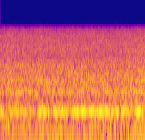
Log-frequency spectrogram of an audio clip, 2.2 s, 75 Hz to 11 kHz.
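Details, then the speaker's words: Xpelair WX12 extractor fan with FR12 controller, motor lubricated, on maximum (turbo boost) speed; steady even rush of air with faint low hum and no rattle or scrape; runs cleanly. "I can't tell you or begin to tell you how powerful that fan is as an extractor. It is fantastic."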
